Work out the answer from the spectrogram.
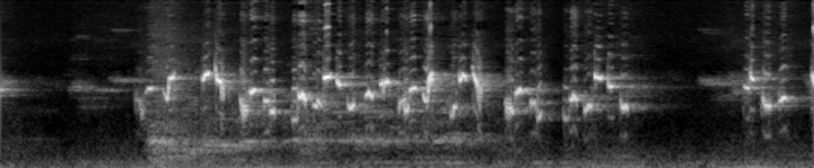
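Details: Sooty-headed bulbul giving a harsh fighting song used as a lure to make other bulbuls answer: a quiet lead-in, then a rapid chattering run of short, squeaky, warbled notes for about three seconds. A brief burst follows near the end.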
